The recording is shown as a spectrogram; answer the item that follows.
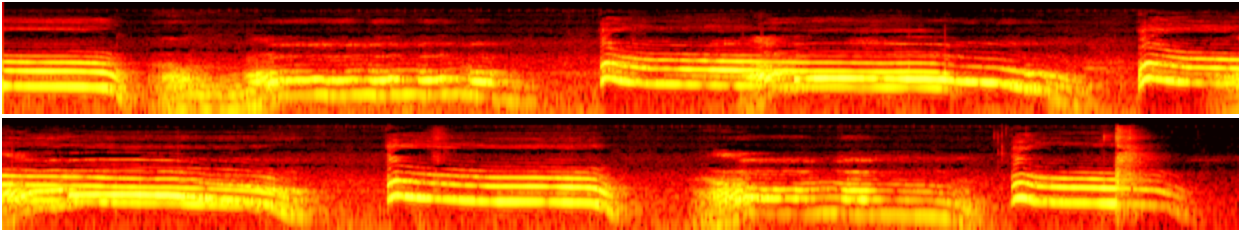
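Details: Evening howling from Shiro, a Lhasa Apso coaxed by his owner to speak: repeated mournful howls that waver and fall in pitch, coming in quick succession with brief pauses and a short yip at the end.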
